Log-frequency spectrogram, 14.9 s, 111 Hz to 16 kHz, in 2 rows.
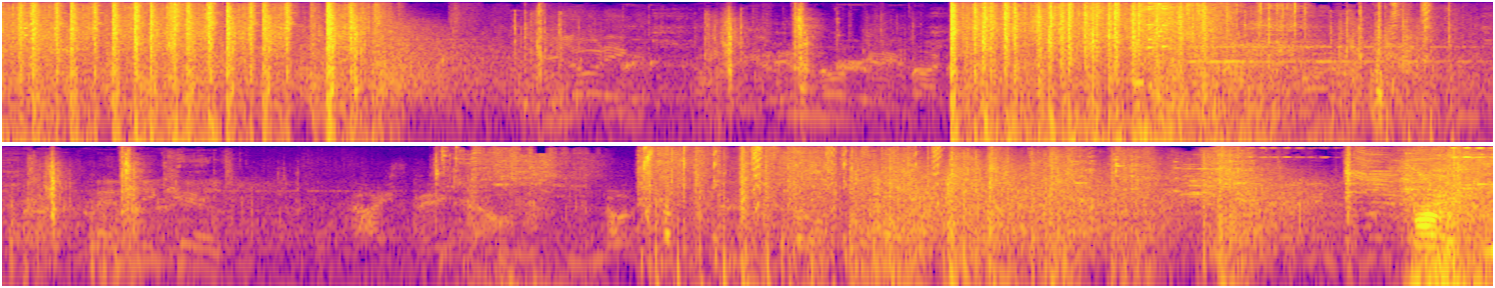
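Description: Rapid bursts of G7 Scout rifle fire in the video game Apex Legends crack out in quick volleys with brief pauses between them, loud and close, with gameplay sounds between the bursts.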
